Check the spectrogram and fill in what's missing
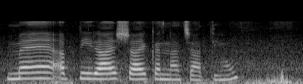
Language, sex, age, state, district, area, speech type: Urdu, female, 18-30, Bihar, Gaya, urban, spontaneous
